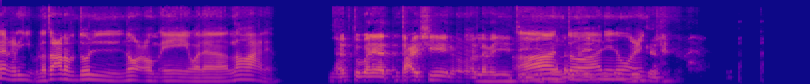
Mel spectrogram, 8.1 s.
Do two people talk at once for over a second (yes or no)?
yes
